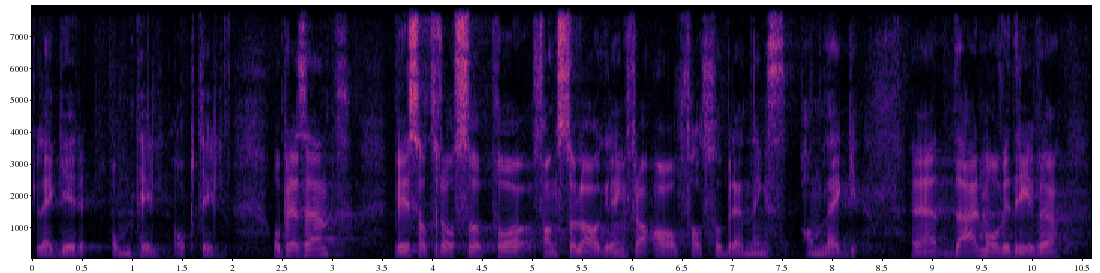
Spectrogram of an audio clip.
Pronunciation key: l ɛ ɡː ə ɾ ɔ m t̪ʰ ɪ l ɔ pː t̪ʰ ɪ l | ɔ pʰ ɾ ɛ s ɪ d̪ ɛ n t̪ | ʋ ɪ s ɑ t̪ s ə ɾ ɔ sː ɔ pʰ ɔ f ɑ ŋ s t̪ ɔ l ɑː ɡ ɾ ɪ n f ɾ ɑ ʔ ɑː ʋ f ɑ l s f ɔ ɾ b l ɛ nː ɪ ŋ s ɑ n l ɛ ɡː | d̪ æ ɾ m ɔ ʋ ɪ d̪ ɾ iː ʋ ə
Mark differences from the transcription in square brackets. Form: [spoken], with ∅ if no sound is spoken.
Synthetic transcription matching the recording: l ɛ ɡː ə ɾ ɔ m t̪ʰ ɪ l ɔ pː t̪ʰ ɪ l | ɔ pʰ ɾ ɛ s ɪ d̪ ɛ n t̪ | ʋ ɪ s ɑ t̪ s ə ɾ ɔ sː ɔ pʰ ɔ f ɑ ŋ s t̪ ɔ l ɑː ɡ ɾ ɪ [ŋ] f ɾ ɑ ʔ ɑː ʋ f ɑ l s f ɔ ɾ b [ɾ] ɛ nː ɪ ŋ s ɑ n l ɛ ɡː | d̪ æ ɾ m ɔ ʋ ɪ d̪ ɾ iː ʋ ə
